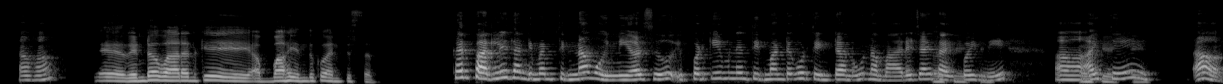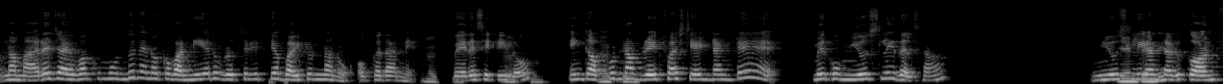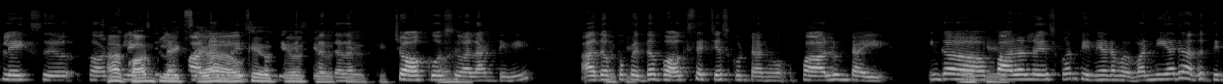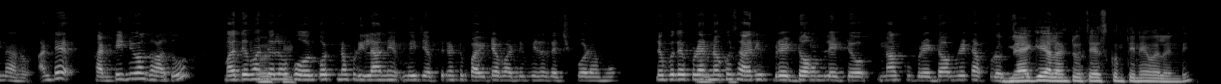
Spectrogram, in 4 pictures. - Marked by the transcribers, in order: in English: "మ్యారేజ్"; in English: "మ్యారేజ్"; in English: "వన్ ఇయర్"; in English: "సిటీలో"; in English: "బ్రేక్‌ఫాస్ట్"; in English: "మ్యూస్లీ"; in English: "మ్యూస్లీ"; in English: "కార్న్ ఫ్లేక్స్. కార్న్ ఫ్లేక్స్"; in English: "కార్న్ ఫ్లేక్స్"; in English: "చాకోస్"; in English: "బాక్స్"; in English: "వన్ ఇయర్"; in English: "కంటిన్యూగా"; in English: "బోర్"; in English: "బ్రెడ్ ఆమ్లెట్"; in English: "బ్రెడ్ ఆమ్లెట్"
- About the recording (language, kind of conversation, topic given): Telugu, podcast, సాధారణంగా మీరు అల్పాహారంగా ఏమి తింటారు?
